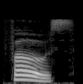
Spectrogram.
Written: foes

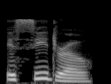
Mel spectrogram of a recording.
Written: isidro

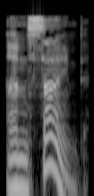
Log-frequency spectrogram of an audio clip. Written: unsigned

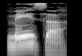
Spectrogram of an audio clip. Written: maisa

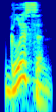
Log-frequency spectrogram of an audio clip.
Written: glisten

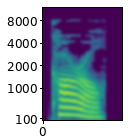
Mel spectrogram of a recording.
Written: karl

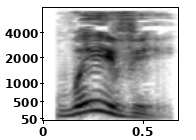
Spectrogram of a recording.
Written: wavy

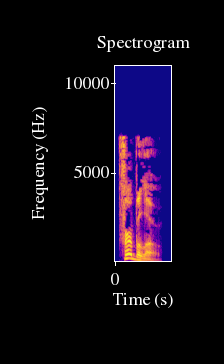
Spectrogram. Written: furbelow

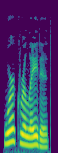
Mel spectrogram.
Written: work-related

